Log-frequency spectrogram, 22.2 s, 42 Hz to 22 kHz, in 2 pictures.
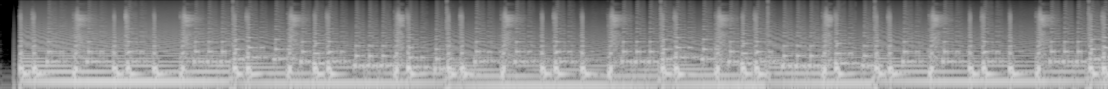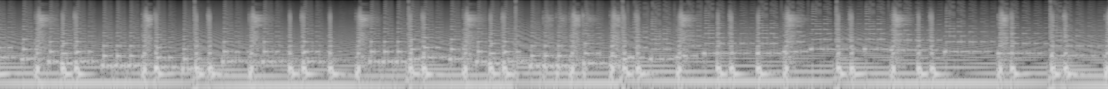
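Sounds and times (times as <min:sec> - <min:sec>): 
SID chip intro music: 0:00.2 - 0:22.1.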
